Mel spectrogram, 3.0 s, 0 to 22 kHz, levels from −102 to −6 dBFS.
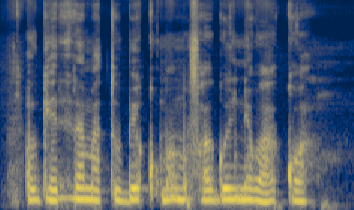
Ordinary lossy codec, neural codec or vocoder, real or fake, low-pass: none; vocoder, 44.1 kHz, 128 mel bands, Pupu-Vocoder; fake; none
